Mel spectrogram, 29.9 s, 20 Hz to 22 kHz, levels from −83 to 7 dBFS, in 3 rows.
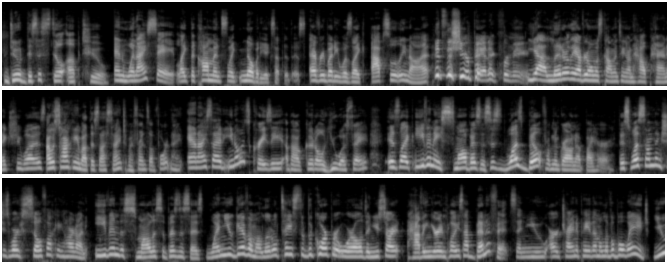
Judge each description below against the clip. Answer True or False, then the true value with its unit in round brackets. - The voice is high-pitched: True (225 Hz)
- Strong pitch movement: False (4.7 semitones)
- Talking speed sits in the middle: False (240 wpm)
